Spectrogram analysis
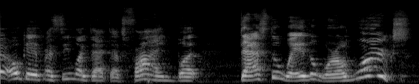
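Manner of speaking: usual speaking voice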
